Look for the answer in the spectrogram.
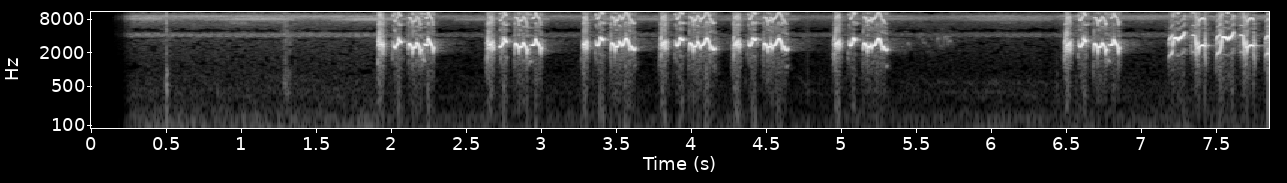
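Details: Sooty-headed bulbul lure call used for trapping birds: loud bursts of sharp chirps come in short clusters with pauses between them, over a steady high whine.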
